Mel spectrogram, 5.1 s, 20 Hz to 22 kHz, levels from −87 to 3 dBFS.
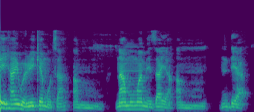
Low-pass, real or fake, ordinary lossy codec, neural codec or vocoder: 7.2 kHz; real; MP3, 64 kbps; none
